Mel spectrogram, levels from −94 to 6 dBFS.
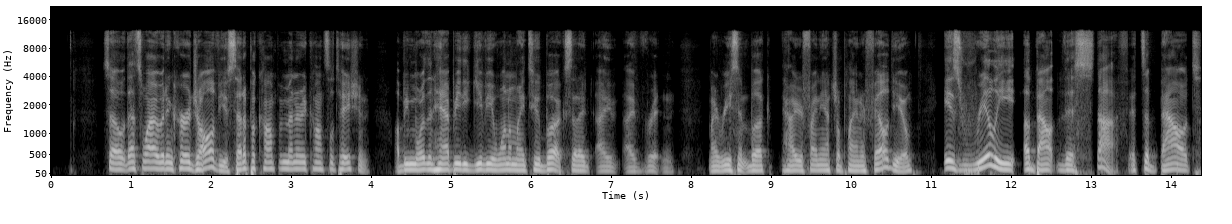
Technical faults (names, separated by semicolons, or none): none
